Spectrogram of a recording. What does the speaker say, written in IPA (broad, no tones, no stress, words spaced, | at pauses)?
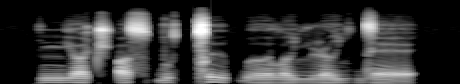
nʲɒt͡ʃʼɒsɓu ǀɨ ɓɤlɔʎ ɭɤʎ dɛ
